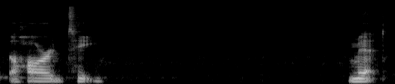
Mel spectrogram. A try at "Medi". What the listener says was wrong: No, don't say the hard T. It's like medicine, MEDI, Medi. Medi. Medi. Meta. Meta, medicine,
